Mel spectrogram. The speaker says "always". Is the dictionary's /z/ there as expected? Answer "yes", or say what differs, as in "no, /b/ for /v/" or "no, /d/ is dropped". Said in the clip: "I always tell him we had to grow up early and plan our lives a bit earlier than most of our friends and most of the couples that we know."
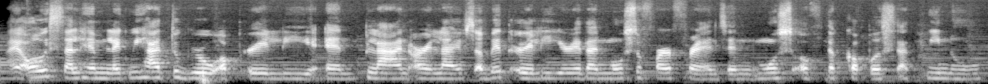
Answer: no, /s/ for /z/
